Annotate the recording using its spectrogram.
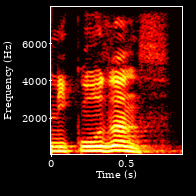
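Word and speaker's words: pnictogens: नाइट्रोजन family का जो nickname होता है, इसी नाइट्रोजन फैमिली का जो निकनेम होता है इसको बोलते हैं निकोजेंस, NICOGENS, और आगे बेटा P साइलेंट होता है।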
